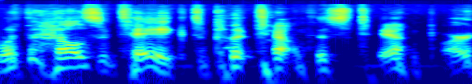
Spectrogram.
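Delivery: frustrated monster voice. A game master recalls the party surviving the dragon again: acting out a frustrated dragon. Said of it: "for the green dragon to be like".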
